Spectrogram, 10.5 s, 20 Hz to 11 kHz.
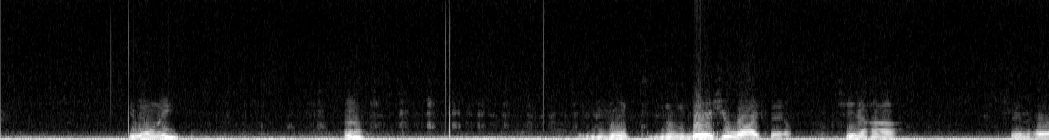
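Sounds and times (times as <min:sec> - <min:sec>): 
low steady hum: 0:00.0 - 0:10.4
speech: 0:01.3 - 0:02.0, 0:03.4 - 0:03.8, 0:05.9 - 0:09.1, 0:10.1 - 0:10.4
small dog whimpering: 0:02.9 - 0:07.0.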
